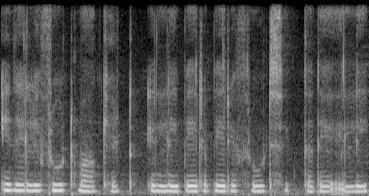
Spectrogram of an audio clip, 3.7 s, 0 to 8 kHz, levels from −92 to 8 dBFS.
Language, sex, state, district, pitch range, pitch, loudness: Kannada, female, Karnataka, Dakshina Kannada, 210-230 Hz, 215 Hz, -15 LUFS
